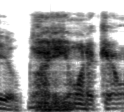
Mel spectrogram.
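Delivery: mock growling voice. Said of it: "that type of".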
